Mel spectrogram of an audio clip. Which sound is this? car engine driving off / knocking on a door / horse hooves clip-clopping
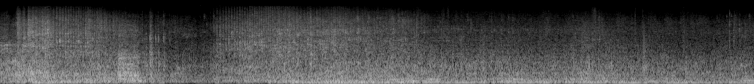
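car engine driving off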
